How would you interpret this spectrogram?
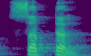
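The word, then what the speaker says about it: subtle: उसको क्या बोलेंगे है जैसे सु बी टी ल आई इसको सबतल लेकिन बिना साइलेंट का जो गलत है साइलेंट अगर हम साइलेंट लेटर का उसे करते हैं मतलब साइलेंट किसको करना है बी को साइलेंट कर देना हमको बी को साइलेंट कर देना है और पढ़ना सब ताल के जगह पे क्या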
